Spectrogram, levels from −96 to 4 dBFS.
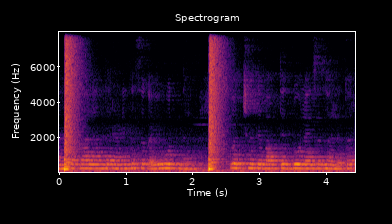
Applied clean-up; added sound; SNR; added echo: none; Snare drum; -1 dB; reverberation time 1.0 s.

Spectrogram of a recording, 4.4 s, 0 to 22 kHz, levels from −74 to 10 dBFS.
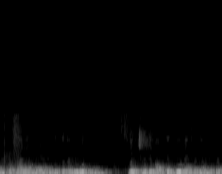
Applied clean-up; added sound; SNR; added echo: neural separator model SepFormer DNS4.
